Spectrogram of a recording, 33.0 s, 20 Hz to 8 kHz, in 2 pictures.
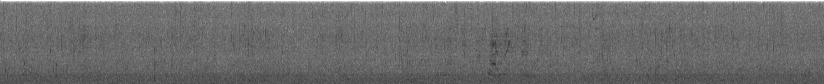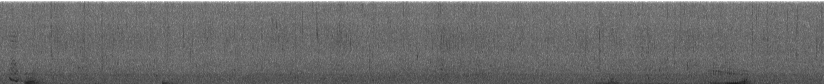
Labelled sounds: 30.6	31.2	humpback whale, 0.97 to 1.3 kHz

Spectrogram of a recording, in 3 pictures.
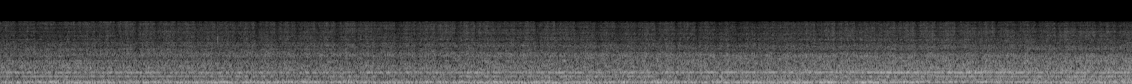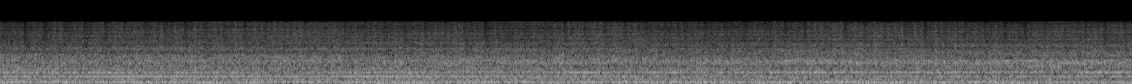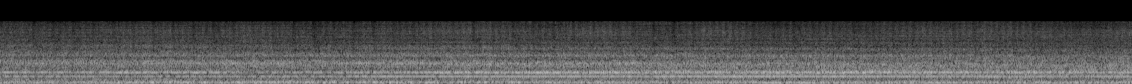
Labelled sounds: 0.0	0.3	vessel noise, 6.5 to 6.7 kHz

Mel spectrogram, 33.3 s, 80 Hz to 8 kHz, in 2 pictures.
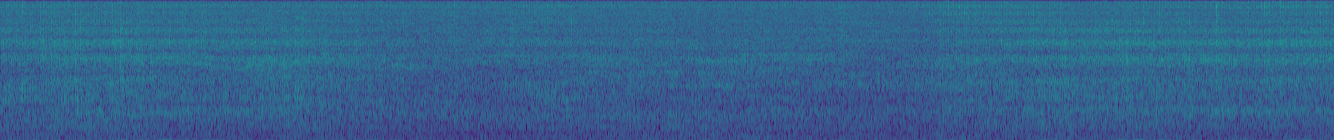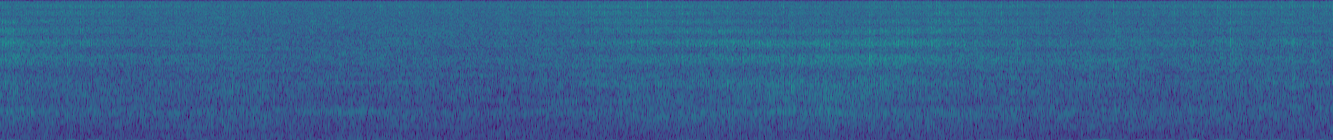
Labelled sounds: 2.9	3.2	vessel noise, 1.7 to 2.1 kHz

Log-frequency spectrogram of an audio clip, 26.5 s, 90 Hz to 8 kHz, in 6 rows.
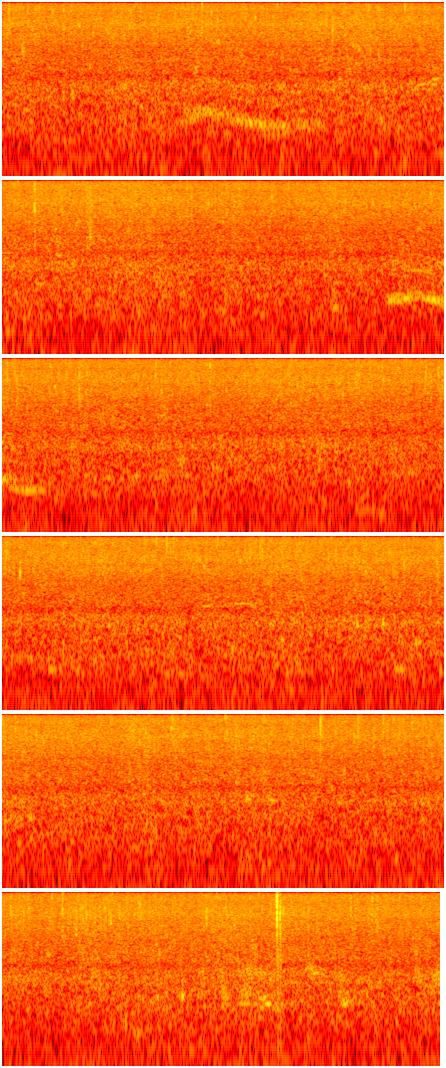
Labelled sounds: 4.1	4.5	humpback whale, 0.84 to 1.2 kHz

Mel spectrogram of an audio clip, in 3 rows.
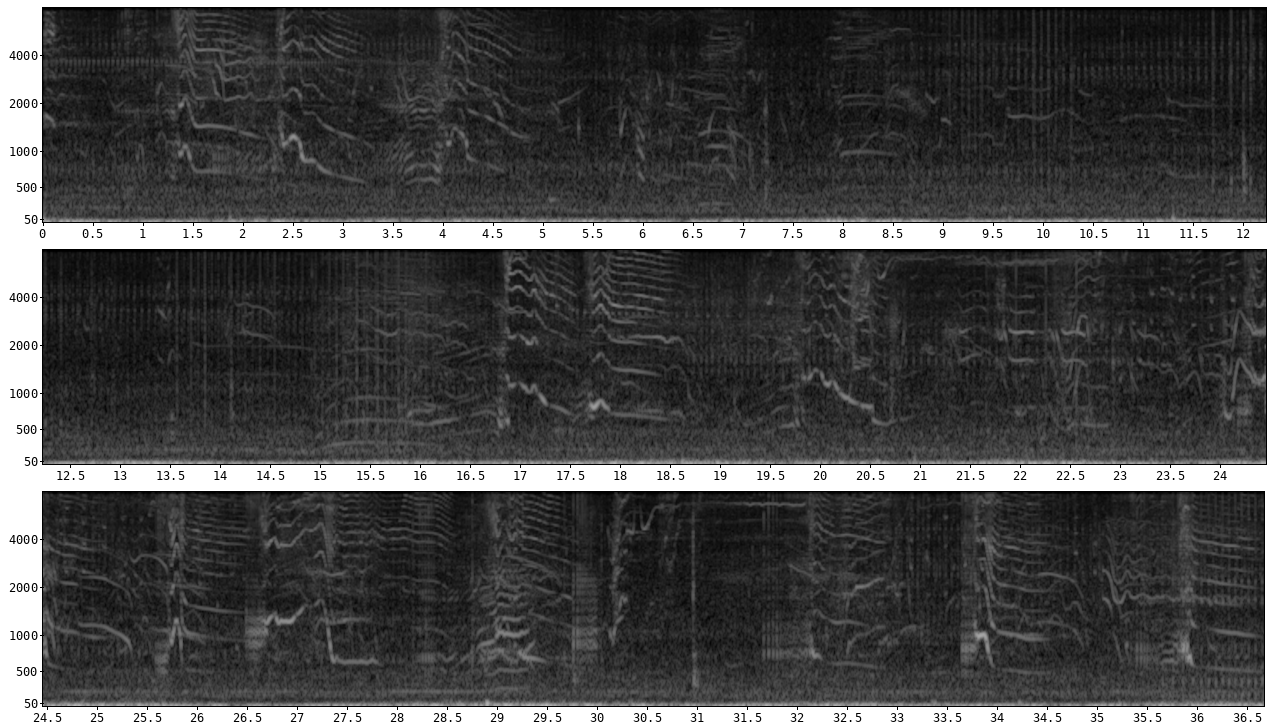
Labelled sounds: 0.0	0.5	killer whale, southern Alaska resident, 1.0 to 8.0 kHz
1.3	7.2	killer whale, southern Alaska resident, 0.37 to 8.0 kHz
7.8	9.1	killer whale, southern Alaska resident, 0.78 to 8.0 kHz
9.4	10.2	killer whale, southern Alaska resident, 1.0 to 4.7 kHz
10.7	11.5	killer whale, southern Alaska resident, 0.92 to 2.2 kHz
14.1	14.7	killer whale, southern Alaska resident, 1.7 to 4.4 kHz
15.1	18.6	killer whale, southern Alaska resident, 0.37 to 8.0 kHz
19.5	20.8	killer whale, southern Alaska resident, 0.28 to 8.0 kHz
21.2	30.9	killer whale, southern Alaska resident, 0.23 to 8.0 kHz
31.7	36.6	killer whale, southern Alaska resident, 0.41 to 8.0 kHz

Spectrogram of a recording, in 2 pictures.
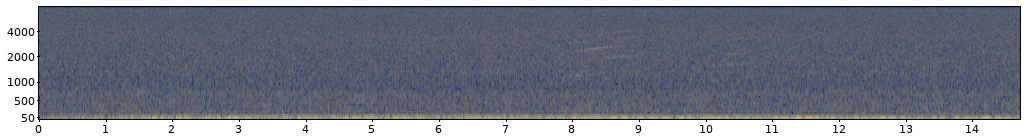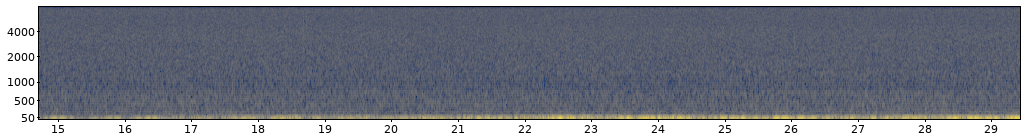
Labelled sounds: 8.0	8.7	killer whale, 2.3 to 2.7 kHz
8.5	9.0	killer whale, Bigg's (transient), 1.9 to 3.5 kHz

